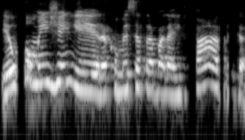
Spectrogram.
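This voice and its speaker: The woman's voice is high-pitched, with lively intonation. She talks at a moderate pace. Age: 30s. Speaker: sales manager and chemical engineer. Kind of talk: casual chat.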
